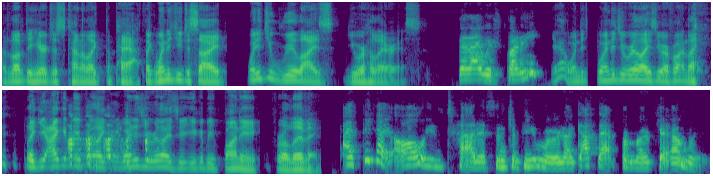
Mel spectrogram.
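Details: Adult speakers in conversation; typical speech.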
